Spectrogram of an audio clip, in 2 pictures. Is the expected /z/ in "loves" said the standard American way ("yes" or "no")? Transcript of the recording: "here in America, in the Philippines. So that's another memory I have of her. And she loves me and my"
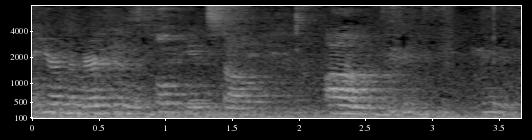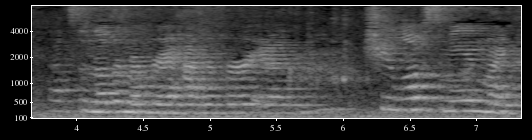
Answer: yes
